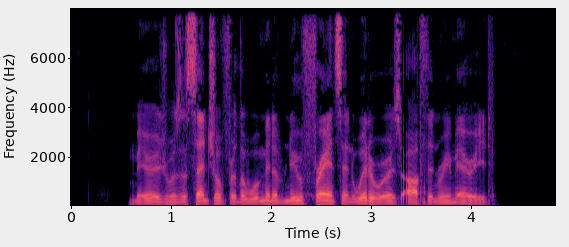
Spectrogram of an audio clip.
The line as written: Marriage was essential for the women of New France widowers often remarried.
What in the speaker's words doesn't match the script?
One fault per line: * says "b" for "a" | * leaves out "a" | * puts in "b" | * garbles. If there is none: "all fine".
* puts in "and"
